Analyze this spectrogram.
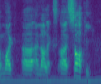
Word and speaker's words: sake: uh and alex uh saki i that's how you pronounce sake in japan are we gonna have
